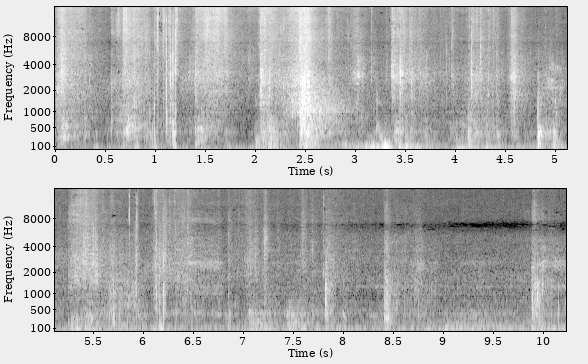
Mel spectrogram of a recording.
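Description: Footsteps and knocks as a door is opened and someone walks out, the loudest a short whooshing swell about two and a half seconds in. After that comes a low wind rumble on the microphone, with scattered steps and clicks.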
